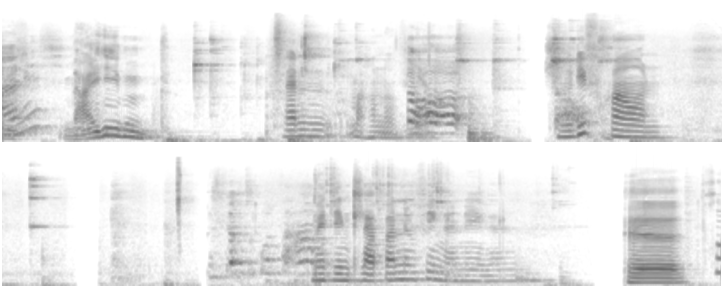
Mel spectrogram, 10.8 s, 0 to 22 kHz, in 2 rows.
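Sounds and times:
speech: 0.4s - 1.3s, 2.0s - 5.1s, 7.7s - 9.2s, 10.1s - 10.7s
glass beer bottles clinking and rattling: 1.2s - 4.8s, 5.6s - 6.0s, 7.7s - 9.8s.

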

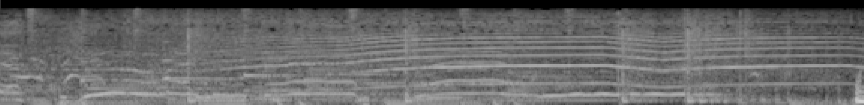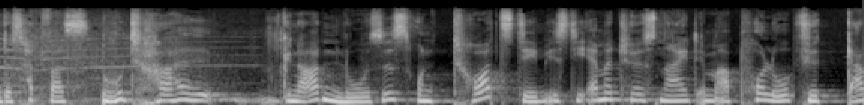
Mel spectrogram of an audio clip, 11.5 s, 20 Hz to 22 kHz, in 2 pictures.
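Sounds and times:
noisy crowd: 0.0s - 6.5s
siren wailing: 0.0s - 7.7s
speech: 5.7s - 11.5s.

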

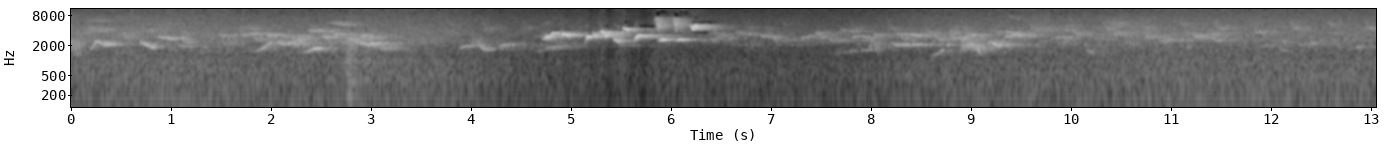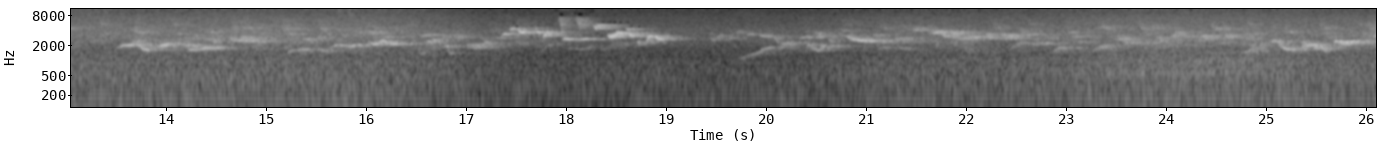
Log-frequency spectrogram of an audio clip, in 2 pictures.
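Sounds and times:
dense chorus of many birds chirping in the woods: 0.0s - 26.1s.

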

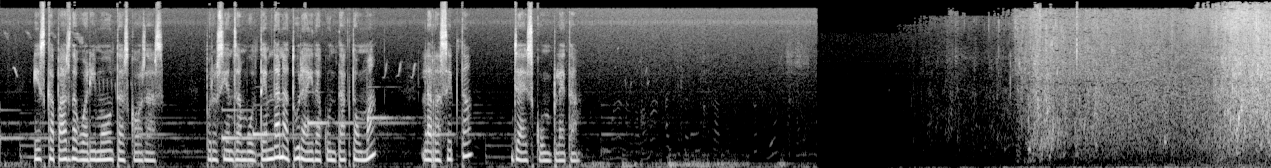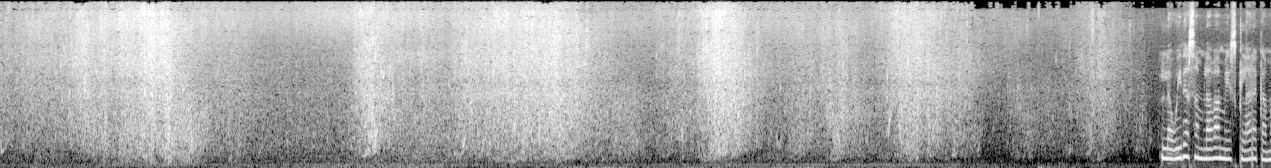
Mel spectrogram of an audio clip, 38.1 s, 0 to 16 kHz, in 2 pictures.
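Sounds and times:
speech: 0.5s - 8.8s, 36.8s - 38.1s
sea waves washing onto the shore: 13.6s - 36.5s
constant low rumble of surf: 16.0s - 36.5s.

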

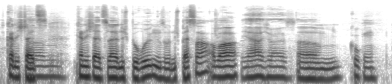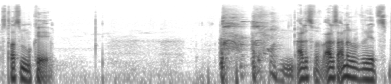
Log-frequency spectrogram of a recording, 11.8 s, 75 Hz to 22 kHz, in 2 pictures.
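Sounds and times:
speech: 0.1s - 6.7s, 9.2s - 11.7s
person coughing into microphone: 9.2s - 10.3s.

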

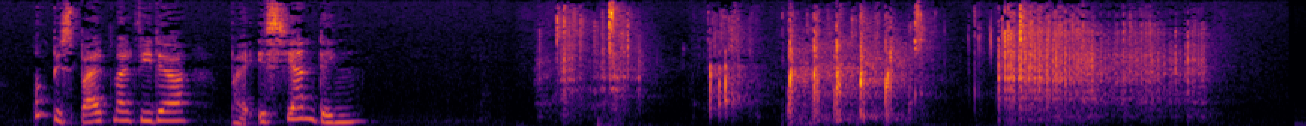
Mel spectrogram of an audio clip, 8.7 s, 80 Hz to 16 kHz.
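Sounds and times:
speech: 0.4s - 2.5s
dice rattling in a dice cup: 3.6s - 8.2s.

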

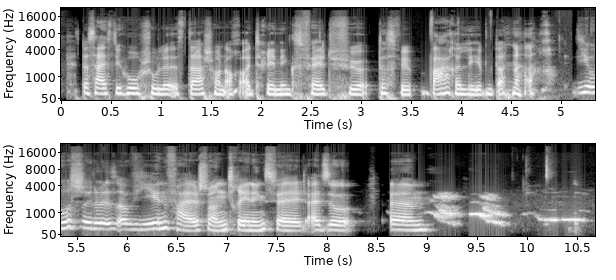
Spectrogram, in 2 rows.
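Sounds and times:
speech: 0.2s - 9.3s
dog barking and whining to be let outside: 9.0s - 10.6s.

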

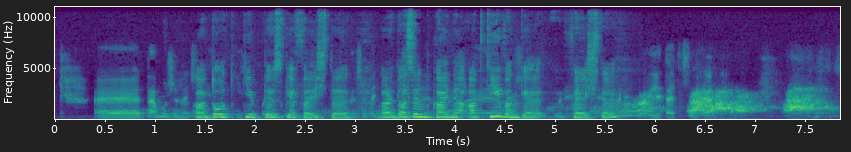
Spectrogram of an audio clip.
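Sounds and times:
speech: 0.4s - 7.4s
dog barking: 5.6s - 7.8s.

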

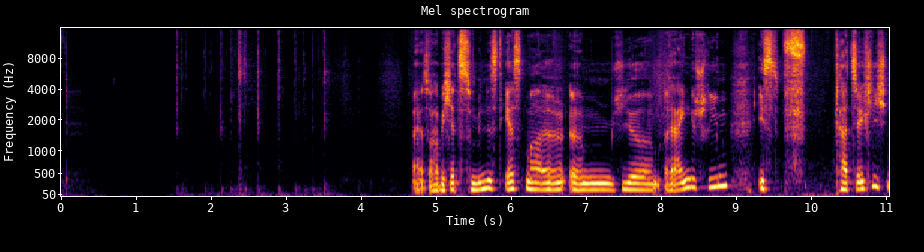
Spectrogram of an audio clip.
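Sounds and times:
quiet typing on a computer keyboard: 1.5s - 3.6s
speech: 4.7s - 11.0s.

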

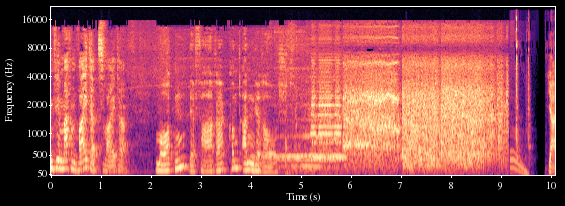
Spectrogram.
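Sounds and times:
speech: 0.0s - 5.4s, 9.2s - 10.0s
tires screeching under hard braking: 4.3s - 9.3s
car horn blaring: 4.4s - 7.8s.

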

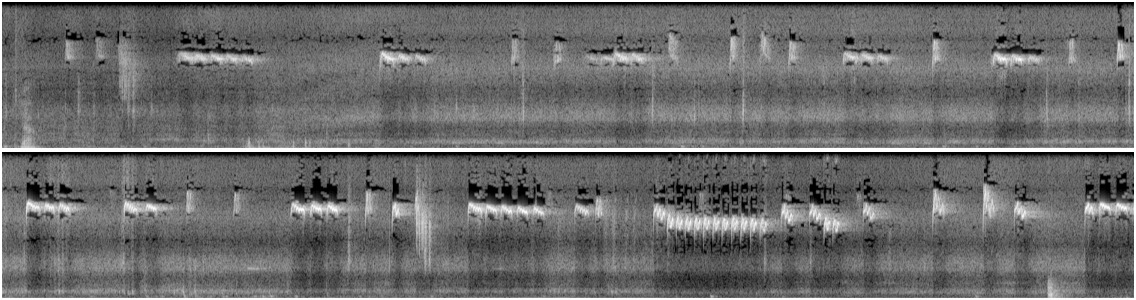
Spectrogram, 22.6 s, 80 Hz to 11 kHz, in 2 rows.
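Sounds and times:
long-tailed tit calls: 0.0s - 2.6s, 3.8s - 22.6s
soft hiss: 0.0s - 22.6s
speech: 0.2s - 0.5s.

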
